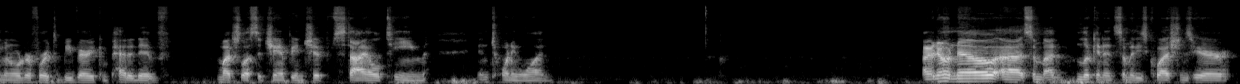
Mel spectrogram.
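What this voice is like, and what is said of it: Stuffy, congested voice. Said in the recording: “I've got a little bit of a cold, so I'm getting over one. My nose is stuffy.”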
